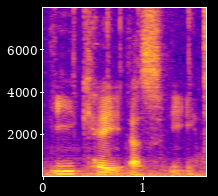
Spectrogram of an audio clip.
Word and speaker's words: Ekse: Tamara Jones, and Bill Ekse, E-K-S-E. How do you pronounce it?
